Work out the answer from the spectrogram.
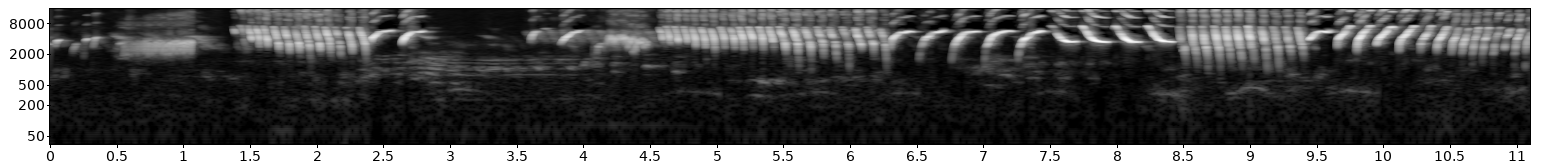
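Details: Canary in full continuous song, used as a lure to coax silent canaries into singing: high, rapid rolling trills, buzzy bursts and strings of quick slurred sweeping notes, repeated at about four per second with brief pauses. No other sounds.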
